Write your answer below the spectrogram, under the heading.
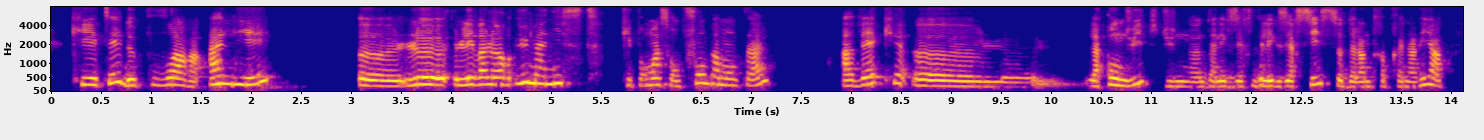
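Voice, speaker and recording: At a very slow pace and a fairly high pitch, a woman speaks with lively intonation in a dry, close sound with no echo. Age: 40s. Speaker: translator and interpreter, business owner. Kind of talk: testimonial. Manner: halting, many hesitations.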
